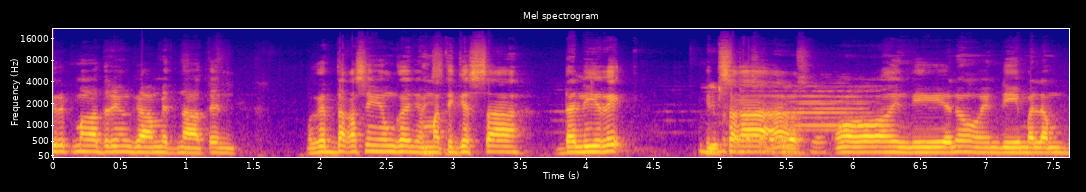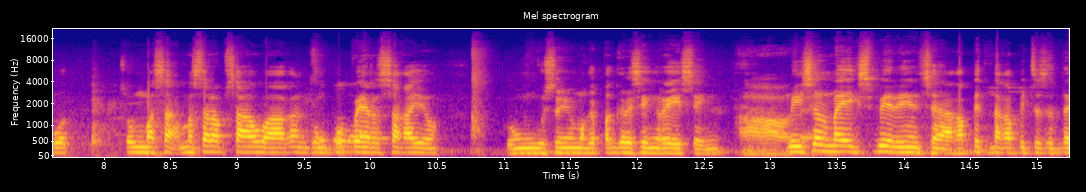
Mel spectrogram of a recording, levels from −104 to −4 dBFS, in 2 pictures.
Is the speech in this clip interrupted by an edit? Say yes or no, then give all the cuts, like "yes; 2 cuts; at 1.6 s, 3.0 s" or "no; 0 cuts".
no; 0 cuts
